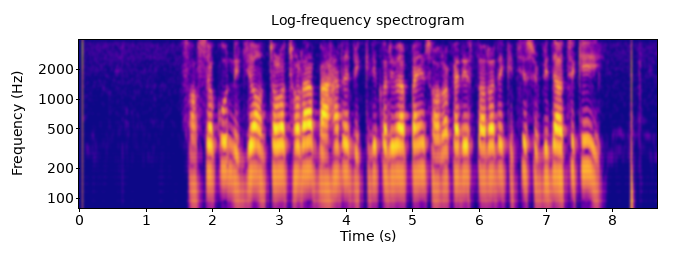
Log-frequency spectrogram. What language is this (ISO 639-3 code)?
ori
